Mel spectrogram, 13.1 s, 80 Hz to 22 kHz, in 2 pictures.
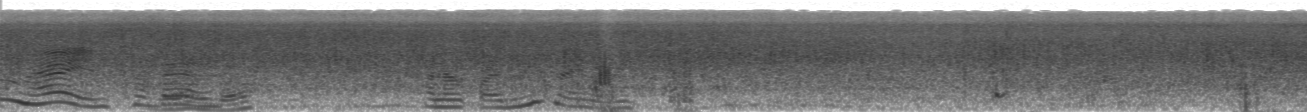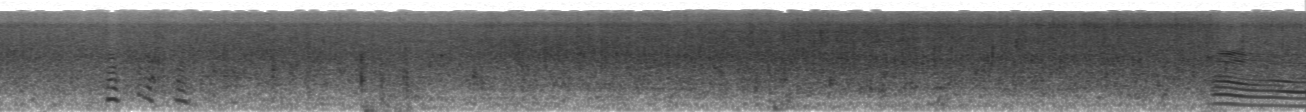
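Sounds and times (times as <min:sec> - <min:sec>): stream splashing over rocks: 0:00.0 - 0:13.0
soft knocks: 0:02.9 - 0:03.6, 0:06.2 - 0:06.6.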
